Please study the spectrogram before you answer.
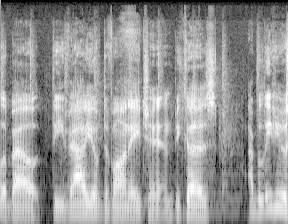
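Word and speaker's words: Achane: Chan almost at 18 but that is not how it's pronounced anymore it's a Chan uh eight for 101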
